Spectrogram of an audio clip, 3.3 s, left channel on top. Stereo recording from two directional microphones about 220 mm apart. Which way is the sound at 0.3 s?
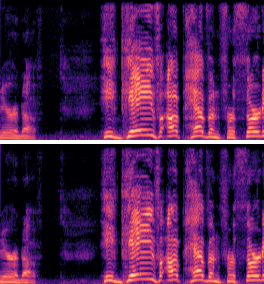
45° right (ahead or behind).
